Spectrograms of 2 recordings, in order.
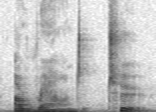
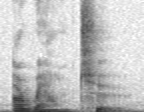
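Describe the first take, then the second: First: The two words are said slowly and separately. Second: The two words run together as one word. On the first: "Around two is just too slow" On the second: "the two words tend to be joined together to make one long word"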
